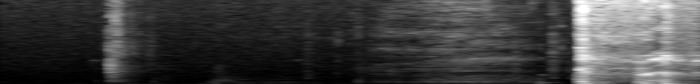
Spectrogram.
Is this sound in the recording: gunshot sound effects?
no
